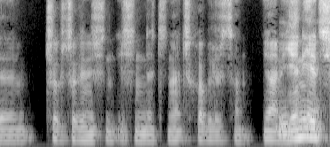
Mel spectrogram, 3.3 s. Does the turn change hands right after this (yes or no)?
no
